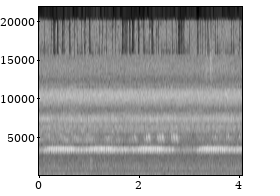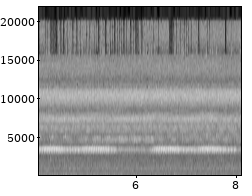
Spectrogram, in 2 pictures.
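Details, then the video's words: Crickets at night: a high, ringing trill comes in bursts of about one to two seconds with short pauses, over a fainter pulsing buzz just above it and a steady high hiss. "ALUNAN CENGKERIK MALAM"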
